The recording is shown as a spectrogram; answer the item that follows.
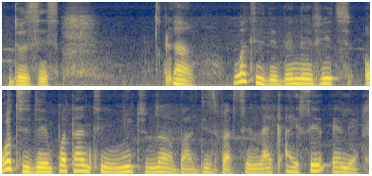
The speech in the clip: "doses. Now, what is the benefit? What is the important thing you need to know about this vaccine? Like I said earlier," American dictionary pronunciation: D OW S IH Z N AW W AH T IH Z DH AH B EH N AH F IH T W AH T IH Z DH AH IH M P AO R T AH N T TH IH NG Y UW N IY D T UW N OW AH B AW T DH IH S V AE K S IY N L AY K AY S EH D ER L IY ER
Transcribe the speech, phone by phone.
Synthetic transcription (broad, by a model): D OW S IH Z N AW W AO T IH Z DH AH B EH N AH F IH T W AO T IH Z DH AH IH M P AO T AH N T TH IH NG Y UW N IY D T UW N OW AH B AW T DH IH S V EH S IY N L AY K AY S EH D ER L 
